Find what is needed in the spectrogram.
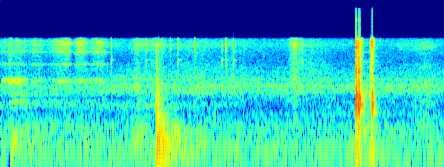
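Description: Faint rubbing and scraping of a Brillo steel wool pad cleaning the inside of a microwave oven, with a dull thump about a second and a half in and two sharp clacks in quick succession near the end.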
